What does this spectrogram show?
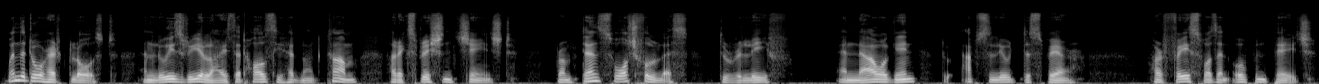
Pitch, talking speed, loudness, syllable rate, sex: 110 Hz, 150 wpm, -20 LUFS, 4.9 syllables/s, male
